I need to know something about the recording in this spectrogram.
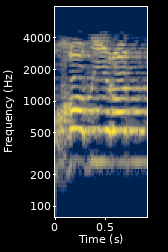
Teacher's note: تفخيم راء خضرا وصلا جاء من الهداية والكافي والتجريد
